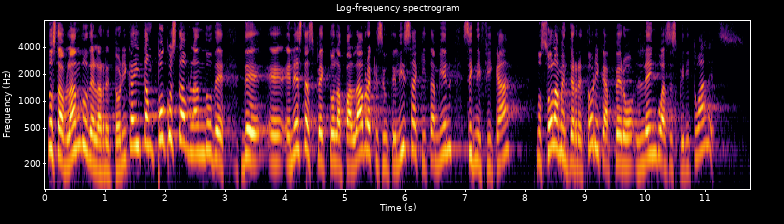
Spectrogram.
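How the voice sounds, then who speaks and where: A man preaching a sermon in an animated way, acting out the voices of the people he quotes. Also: very high-pitched, normal speed. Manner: animated, acts out quoted voices, mixes in English slang. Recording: reverberant hall.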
